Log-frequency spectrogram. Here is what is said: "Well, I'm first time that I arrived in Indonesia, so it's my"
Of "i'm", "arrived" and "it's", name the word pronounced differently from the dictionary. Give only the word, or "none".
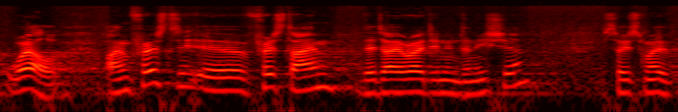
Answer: arrived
